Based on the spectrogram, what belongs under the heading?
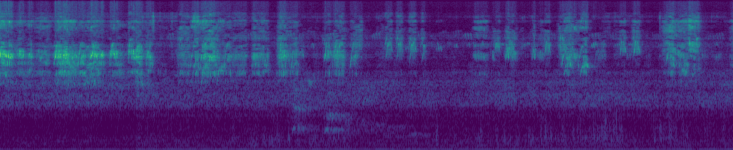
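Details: A flock of common mynas chirruping while catching grasshoppers: bursts of high, scratchy chirps crowd the opening seconds, then thin to scattered notes over a steady low electrical hum.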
